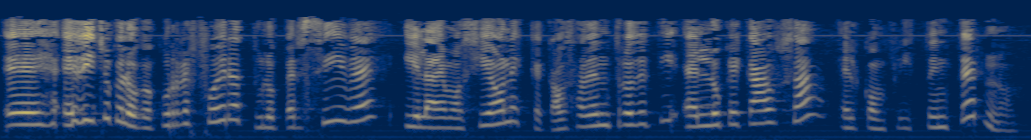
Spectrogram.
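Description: A woman's voice: sits high, expressive, normal speed, hardly any pauses, a little mellow, no echo. A woman teaches a group informally. She explains step by step, checks in with "right?" after nearly every phrase, and acts out everyday examples. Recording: dull, dry, lo-fi recording.

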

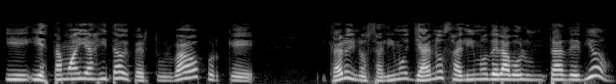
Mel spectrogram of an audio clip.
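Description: A woman's voice: on the high side, brisk, darkish tone, dry recording, muffled recording. A woman giving an earnest, confessional religious teaching, acting out her own worries aloud and laughing at herself. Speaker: lay teacher in a church group.

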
